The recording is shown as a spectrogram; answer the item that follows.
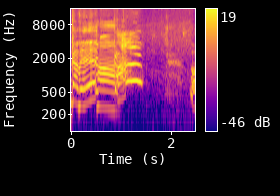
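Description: A person's high, nasal, drawn-out whining cry, wavering up and down in pitch and breaking off about a second and a half in.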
